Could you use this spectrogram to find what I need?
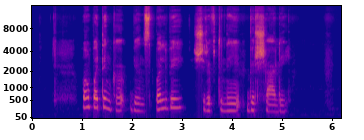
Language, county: Lithuanian, Alytus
